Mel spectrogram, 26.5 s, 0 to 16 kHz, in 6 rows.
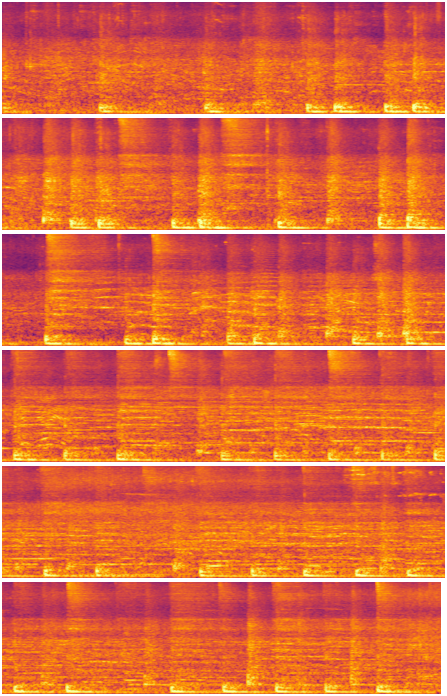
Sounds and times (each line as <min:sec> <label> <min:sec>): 0:00.0 Traffic Sound 0:26.5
